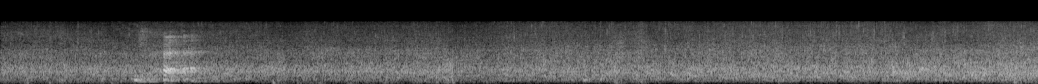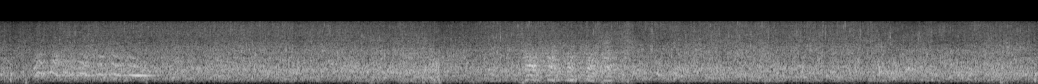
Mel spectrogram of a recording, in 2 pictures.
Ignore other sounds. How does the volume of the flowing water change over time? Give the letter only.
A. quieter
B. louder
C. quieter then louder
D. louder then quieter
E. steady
B.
